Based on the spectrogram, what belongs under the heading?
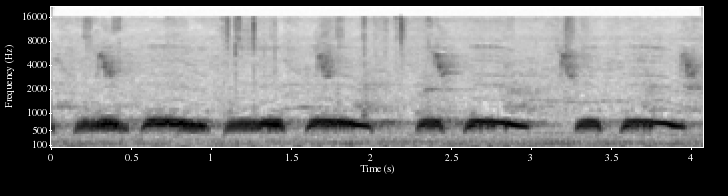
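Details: Spotted dove luring call for attracting other doves: loud, close, rhythmic coos roughly every half second, each a warm note that often bends downward at its end. Scattered faint high chirps from other birds behind.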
